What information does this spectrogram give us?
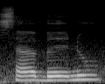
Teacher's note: ب قلقلہ اچھے سے کرنا ہے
